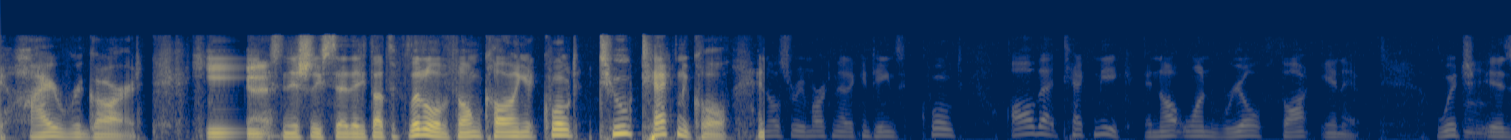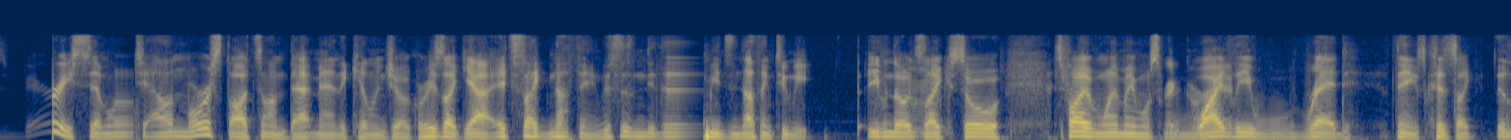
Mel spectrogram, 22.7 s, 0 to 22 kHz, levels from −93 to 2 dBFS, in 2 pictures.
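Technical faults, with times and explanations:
1.08–1.57 s, repeated packet loss (robotic sound): four gaps land in about half a second, the longest 53 ms, and together they cover about a third of the stretch. Each hole gets filled by stretching the last bit of sound, then the real audio resumes, then another hole arrives. So you hear a choppy, mechanical stutter with small chunks of speech missing, about 180 ms lost in all.
1.61–1.87 s, long network dropout: right after "high regard" roughly a quarter second of audio never turns up, most likely a network stall. The receiver keeps extending the last sound as a buzz or hiss that dies away over about 240 ms instead of leaving silence, and speech picks up again at "initially said that he" with that piece simply gone.
5.73–11.73 s, one channel inverted: starting after "it quote too technical" the level falls by about 36 dB for six seconds, which points to one stereo channel likely having its polarity flipped. 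When the two channels are summed to mono, the centred speech, identical on both sides, cancels almost completely. What's left is only the tiny difference between channels, a faint ghost of the speech.
12.21 s, burst of packet loss: a run of packets goes missing, about 120 ms of audio. The gap is concealed by holding and fading the last sound, so you get a short buzzy or hissy smear where the real audio should be, then it jumps ahead to where the stream resumes, with that slice dropped.
16.34–16.63 s, long network dropout: another stall of about 260 ms, again likely a network hiccup. It's filled by a continuation of the previous sound that fades away rather than going silent, and the speech comes back at "means nothing to me" with the lost part missing. The G.722 call path at 64 kbps cuts off everything above 8 kHz, so the concealment buzz sits in that band too.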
